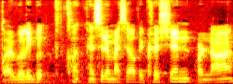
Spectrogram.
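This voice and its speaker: Noticeable background noise surrounds a man with an American accent. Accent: American English, Taiwanese background. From Taipei, Taiwan (grew up there, American school). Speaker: missionary. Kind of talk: casual chat. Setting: church office.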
